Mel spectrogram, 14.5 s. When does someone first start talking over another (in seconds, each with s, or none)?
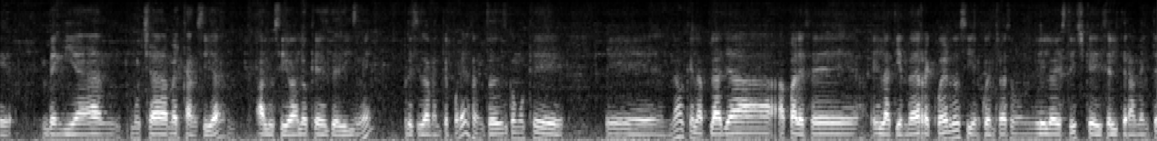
none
